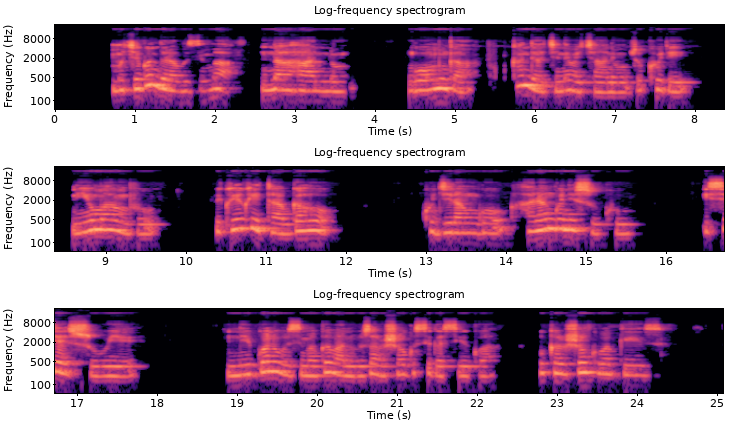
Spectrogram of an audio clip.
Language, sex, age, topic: Kinyarwanda, female, 18-24, health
